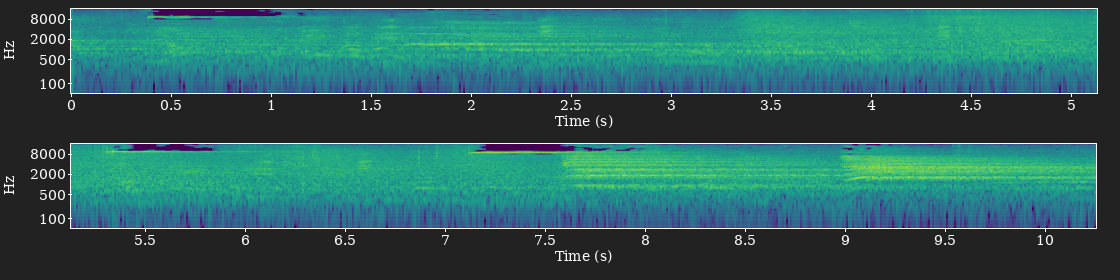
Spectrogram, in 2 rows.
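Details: Belugas in training at Port of Nagoya Public Aquarium on 11 July 2020: softer harmonic calls mix with short, piercing high tones, ending in two louder, layered squeals that rise slightly at their start.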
